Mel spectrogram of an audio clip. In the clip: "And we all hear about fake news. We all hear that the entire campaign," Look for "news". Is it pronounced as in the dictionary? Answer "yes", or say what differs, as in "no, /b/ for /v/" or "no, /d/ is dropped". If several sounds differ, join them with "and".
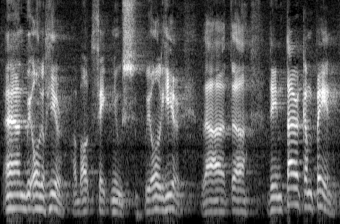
no, /s/ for /z/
